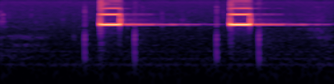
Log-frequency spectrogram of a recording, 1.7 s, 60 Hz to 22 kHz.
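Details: Hisense dehumidifier found in the trash, showing an E9 error even after a new sensor was tested. Two sharp, high beep pairs about two-thirds of a second apart as the unit cuts out; owner suspects a plugged water path. Error alarm beeping.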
